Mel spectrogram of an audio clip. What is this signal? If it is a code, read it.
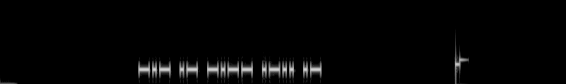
Morse code, heard as a keyed tone, about 34 wpm, 700 Hz. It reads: KAYLA
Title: USA Common Names - 35wpm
